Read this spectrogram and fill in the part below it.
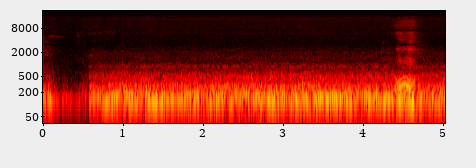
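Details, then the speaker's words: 1990s Vox AC30/6TBX valve amp, brilliant channel, no signal: low uneven rumble rising from near silence and continuing steadily; resistor or tube suspected, not confirmed. "Yes, there's a bit of rumbling there as well."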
